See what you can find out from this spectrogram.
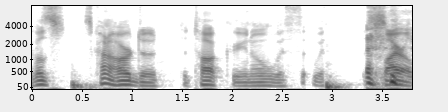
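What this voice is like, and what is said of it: Imitates another person's voice. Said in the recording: “Good impression.”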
